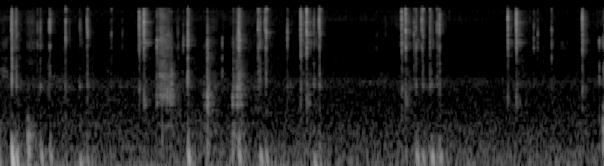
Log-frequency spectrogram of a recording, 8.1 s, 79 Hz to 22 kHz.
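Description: Computer keyboard keys pressed in short irregular clicks while a 3D model is edited in Blender, including a Shift+S shortcut.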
